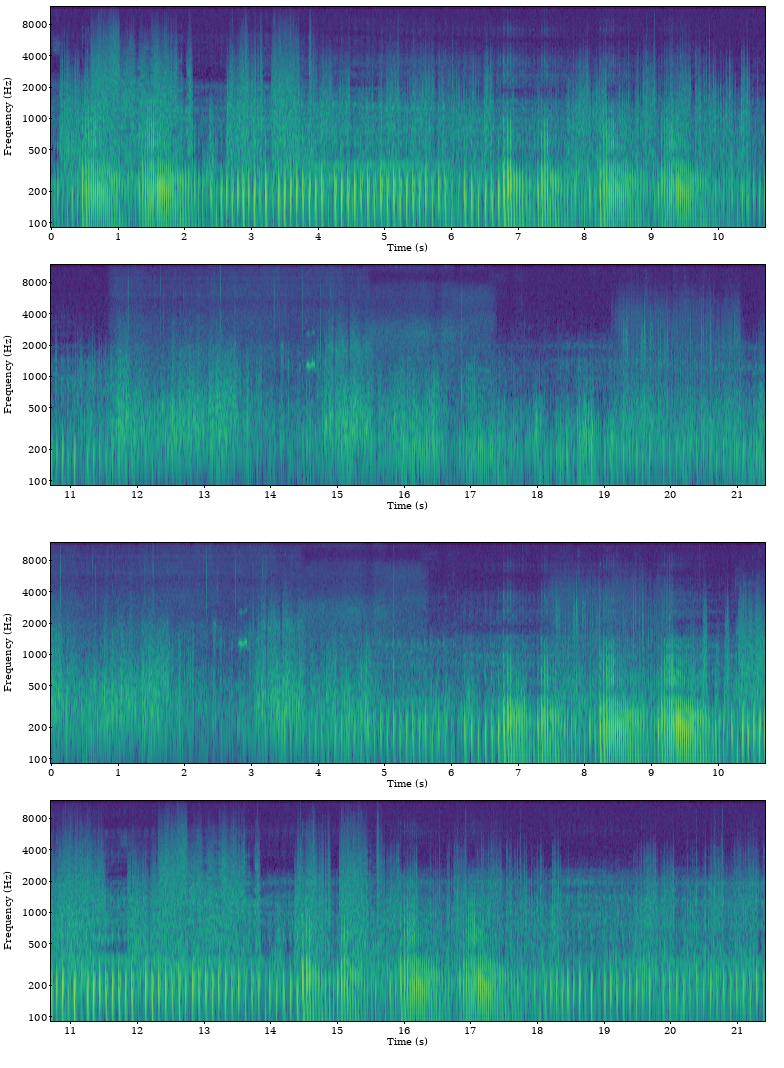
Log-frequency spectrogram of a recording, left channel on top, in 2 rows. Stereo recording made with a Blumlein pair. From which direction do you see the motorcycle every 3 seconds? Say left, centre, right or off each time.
left, left, centre, right, right, right, right.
